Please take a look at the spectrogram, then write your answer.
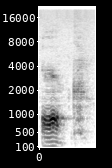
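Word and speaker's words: ankh: with a circle on top that's called it honk in a nkh very important it's a way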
